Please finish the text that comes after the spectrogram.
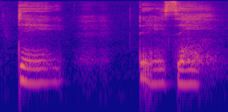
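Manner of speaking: speaking between heavy gulps of air. Asked its name, an animal answers between heavy gulps of air: gasping for air. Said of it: "it's between heavy gulps of air".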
